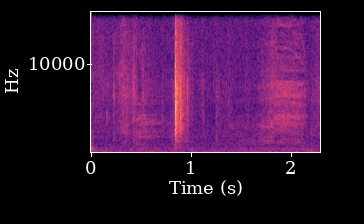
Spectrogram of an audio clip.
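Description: Trading cards and a clear plastic card holder being handled: faint rubbing with one sharp click a little under a second in, over a steady low hum.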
